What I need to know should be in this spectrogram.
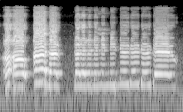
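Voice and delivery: loud, high panicked cries; high alarmed string of no's. Real, not acted. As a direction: yelp in alarm as it goes wrong. Ship about to crash, panicking.

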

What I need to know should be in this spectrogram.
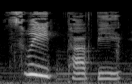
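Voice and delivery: usual speaking voice

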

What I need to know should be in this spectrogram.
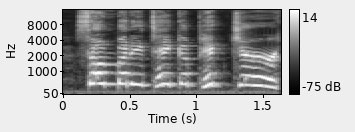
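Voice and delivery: high, exultant call; triumphant yell. Acted. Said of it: "he yelled".

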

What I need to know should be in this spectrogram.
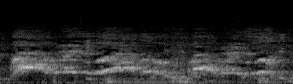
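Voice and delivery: high, soaring mock praise from an old preacher; imitating his dad. Son imitating his preacher dad at the pulpit, high ecstatic praise. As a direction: swoop way up like dad in full praise. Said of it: "what my dad does up here every sermon".

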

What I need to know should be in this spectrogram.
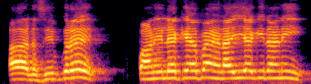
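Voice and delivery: loud, high-pitched call across the house. Acted. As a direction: shout an order for water to someone further off. Calls household member to bring water. (ਉੱਚੀ ਆਵਾਜ਼ ਵਿੱਚ ਹਾਕ)

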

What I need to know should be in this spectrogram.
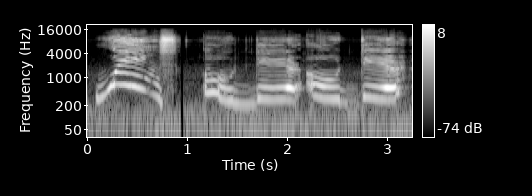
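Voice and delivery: high, crying dragon cry; distressed dragon. Acted. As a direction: cry out in dismay. Dragon shocked, starts sobbing.

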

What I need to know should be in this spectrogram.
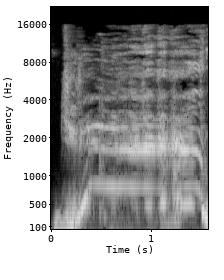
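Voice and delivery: rolled slurping noise, rising sharply; cartoon slurp sound effect; imitated slurping. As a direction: mimic noisy eating with a long rolled slurp. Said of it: "ご飯食べる時の顔".

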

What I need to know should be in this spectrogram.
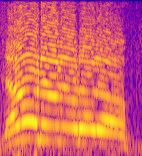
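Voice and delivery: loud, high panicked no's; panicked shouting. Real, not acted. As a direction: yell in desperate panic. Hunt about to fail.

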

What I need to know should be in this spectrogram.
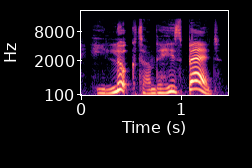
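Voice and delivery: ordinary delivery, nothing marked

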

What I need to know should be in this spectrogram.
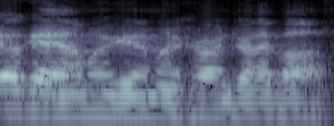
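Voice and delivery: fast, shouted exit line; loud hurried brush-off to the NPC; loud fed-up announcement. Retold or imitated. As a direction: bark it out fast and done with him. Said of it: "And I'm like".

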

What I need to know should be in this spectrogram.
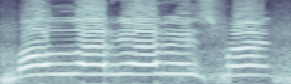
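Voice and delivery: high, loud, slow exasperated yell; furious outburst. Real, not acted. Courier ranting to camera about customers, furious high yell. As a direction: rage at the dumb customers.

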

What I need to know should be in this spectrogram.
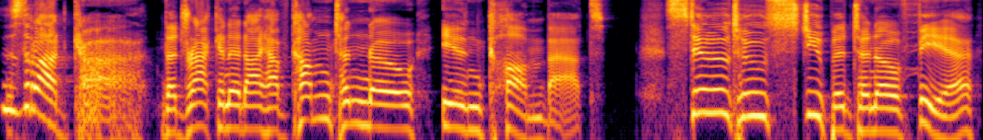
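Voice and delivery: looks down on her foe; contemptuous dragon. Acted. Dragon Mesiak sneering at her old rival Zradka.

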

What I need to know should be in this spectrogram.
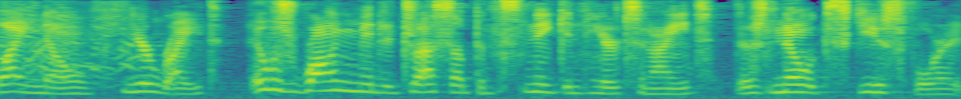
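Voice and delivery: low, subdued admission of guilt; contrite confession. Acted. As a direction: own up remorsefully. Boy confesses before the court.

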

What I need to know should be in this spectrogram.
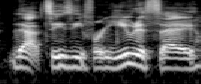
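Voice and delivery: slow dragon grumble; grumbling. A narrator's reading. Dragon envious that Kazul has a princess, grumbling. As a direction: grumble slowly, put out. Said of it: "one of the other dragons grumbled".

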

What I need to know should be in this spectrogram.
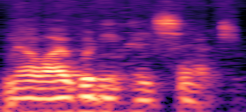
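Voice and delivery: a hushed, low reluctant no; quiet answer. Retold or imitated. The monk answers Ivan's challenge, hushed. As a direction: give the refusal almost under your breath. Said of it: "said Elisha".

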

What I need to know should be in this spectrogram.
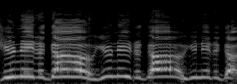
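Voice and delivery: mock a fiery preacher hammering the point; imitating a shouting preacher. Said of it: "I've heard preachers preach".

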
